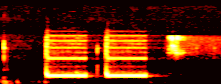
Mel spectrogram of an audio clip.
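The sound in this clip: Ringback tone of an outgoing phone call from a withheld number: two short, steady electronic rings with a gap between them, then a brief higher blip, all fairly quiet.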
